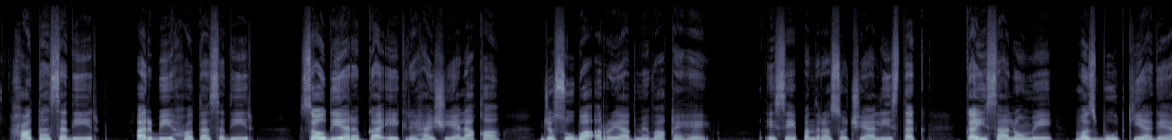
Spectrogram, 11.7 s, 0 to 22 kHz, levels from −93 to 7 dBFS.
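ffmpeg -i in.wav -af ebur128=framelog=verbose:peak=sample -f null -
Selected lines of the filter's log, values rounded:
Integrated loudness:
  I:         -31.8 LUFS
  Threshold: -42.0 LUFS
Loudness range:
  LRA:         5.5 LU
  Threshold: -52.3 LUFS
  LRA low:   -35.5 LUFS
  LRA high:  -30.0 LUFS
Sample peak:
  Peak:      -12.4 dBFS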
